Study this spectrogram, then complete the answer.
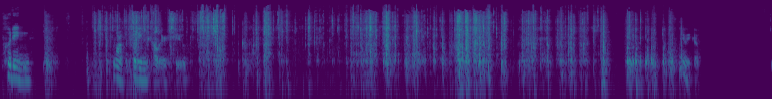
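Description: Plastic markers rattle and clatter in a box.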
